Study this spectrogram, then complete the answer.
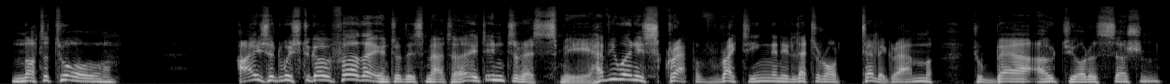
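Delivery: put-on high, emphatic old professor; imperious Professor. A narrator's reading. Professor demands written proof from Holmes, imperiously insistent. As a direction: press the visitor with haughty insistence.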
